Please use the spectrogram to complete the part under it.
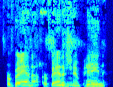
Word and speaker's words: Urbana-Champaign: Urbana-Champaign.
